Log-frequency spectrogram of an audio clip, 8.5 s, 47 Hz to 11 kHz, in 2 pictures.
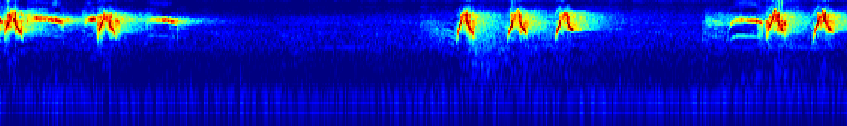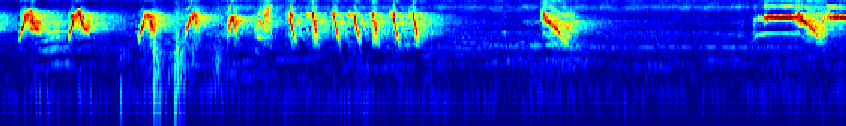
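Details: Bar-winged prinia in lively, persistent song, recorded in May 2017 as a tutor recording for training other birds: high bursts of sharp, rapid ticking notes alternate with short whistled phrases, separated by brief pauses.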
